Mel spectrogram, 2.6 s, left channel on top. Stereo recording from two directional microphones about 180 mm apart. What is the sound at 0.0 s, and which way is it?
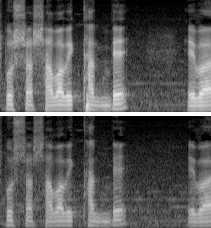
Speech, 25° left (ahead or behind).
